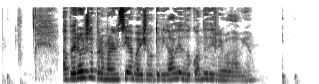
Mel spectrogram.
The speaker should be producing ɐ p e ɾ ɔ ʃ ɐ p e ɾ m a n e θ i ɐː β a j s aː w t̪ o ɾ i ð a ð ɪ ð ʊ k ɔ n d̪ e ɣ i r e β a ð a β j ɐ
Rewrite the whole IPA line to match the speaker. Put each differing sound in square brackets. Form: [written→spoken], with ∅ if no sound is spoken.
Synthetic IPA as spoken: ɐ p e ɾ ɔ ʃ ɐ p e ɾ m a n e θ i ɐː β a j [s→ʃ] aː w t̪ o ɾ i ð a ð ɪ ð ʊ k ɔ n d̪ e [ɣ→ð] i r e β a ð a β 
